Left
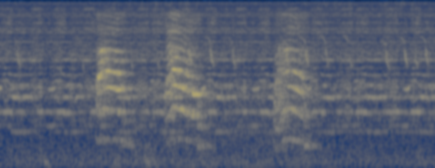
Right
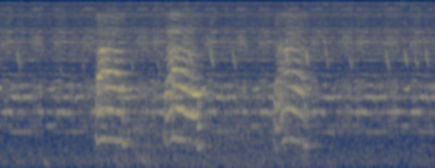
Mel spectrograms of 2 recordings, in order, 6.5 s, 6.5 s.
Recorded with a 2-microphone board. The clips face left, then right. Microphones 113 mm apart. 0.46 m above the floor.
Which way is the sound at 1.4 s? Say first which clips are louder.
Even; 65° right (ahead or behind).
